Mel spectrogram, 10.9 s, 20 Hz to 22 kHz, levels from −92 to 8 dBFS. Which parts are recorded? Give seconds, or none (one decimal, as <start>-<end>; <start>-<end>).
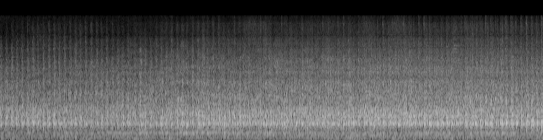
0.0-2.6; 7.5-10.9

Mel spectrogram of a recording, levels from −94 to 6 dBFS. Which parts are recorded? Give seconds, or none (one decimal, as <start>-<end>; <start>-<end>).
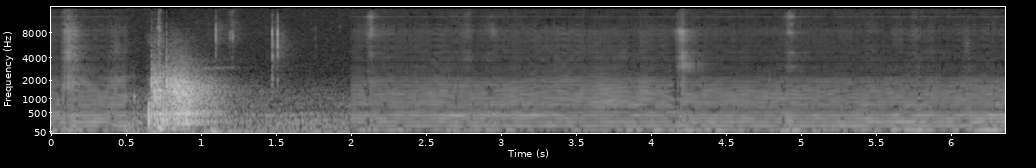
0.5-2.0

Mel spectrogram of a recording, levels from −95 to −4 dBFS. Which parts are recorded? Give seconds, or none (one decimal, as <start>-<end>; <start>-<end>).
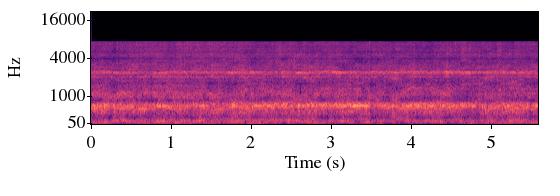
none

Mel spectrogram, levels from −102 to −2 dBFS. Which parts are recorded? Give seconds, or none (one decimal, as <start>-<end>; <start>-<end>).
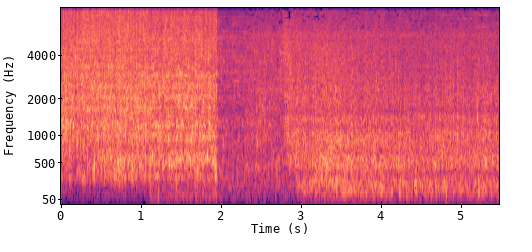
0.0-1.1; 2.3-5.5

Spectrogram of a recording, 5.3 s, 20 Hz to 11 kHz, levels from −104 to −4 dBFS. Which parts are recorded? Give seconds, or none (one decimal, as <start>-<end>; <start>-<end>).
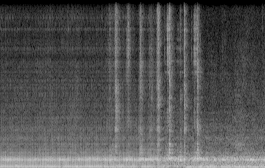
3.2-5.3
